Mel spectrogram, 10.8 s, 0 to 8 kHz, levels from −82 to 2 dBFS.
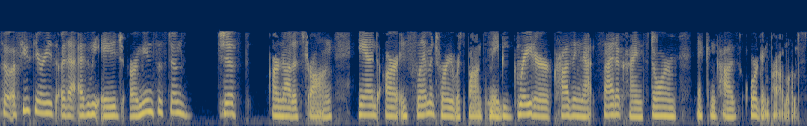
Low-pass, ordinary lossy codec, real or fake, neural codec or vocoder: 7.2 kHz; AAC, 16 kbps; fake; codec, 16 kHz, 8 kbps, FunCodec, trained on LibriTTS, 25 frames a second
